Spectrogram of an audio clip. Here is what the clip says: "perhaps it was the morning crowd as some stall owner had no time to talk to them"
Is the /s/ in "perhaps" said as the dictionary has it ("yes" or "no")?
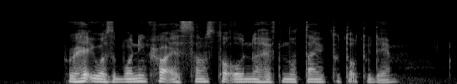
no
